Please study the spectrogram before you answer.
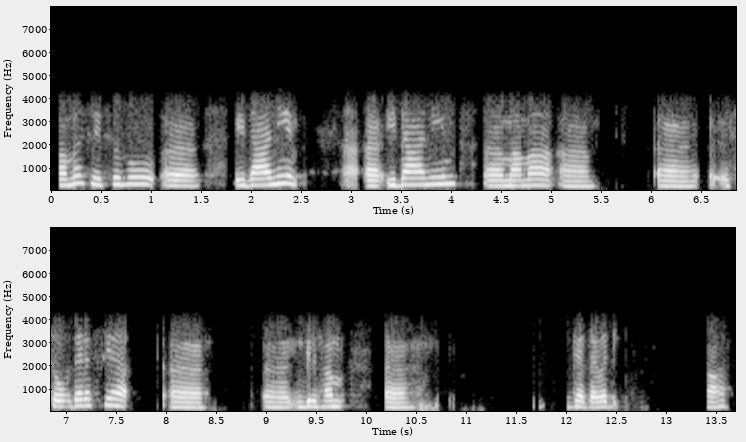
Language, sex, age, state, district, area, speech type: Sanskrit, female, 18-30, Kerala, Kannur, rural, conversation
